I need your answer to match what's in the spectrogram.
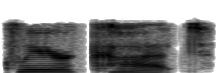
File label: "clear-cut", English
